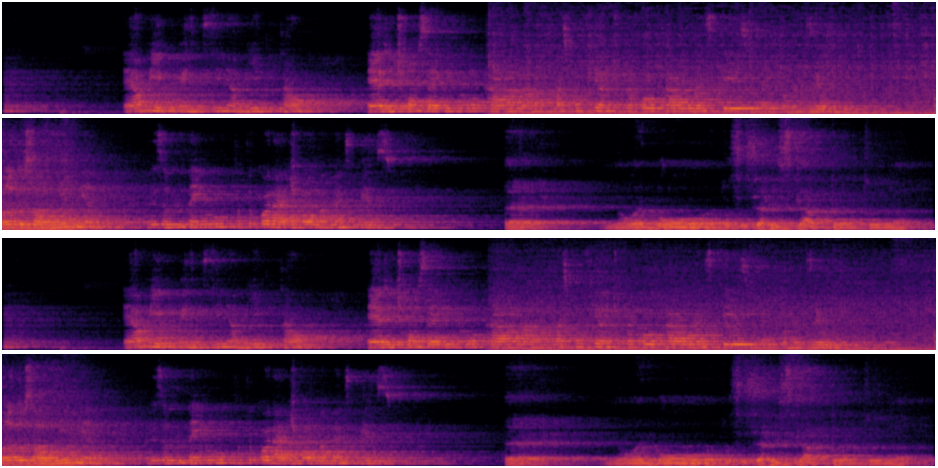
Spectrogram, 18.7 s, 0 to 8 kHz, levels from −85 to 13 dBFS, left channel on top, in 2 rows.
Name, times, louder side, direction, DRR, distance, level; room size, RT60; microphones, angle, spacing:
voice 1, 1.2-3.0 3.6-8.3 9.3-10.4 10.8-13.2, equal, 5° left, -3 dB, 2.0 m, -24 dB
sound 1, 4.8-10.1, left 1 dB, 90° left, 3.3 m, -37 dB
voice 2, 14.4-14.8 15.3-18.4, equal, 25° left, -5 dB, 1.0 m, -26 dB
23.0 x 18.5 x 2.2 m, 3.0 s
head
